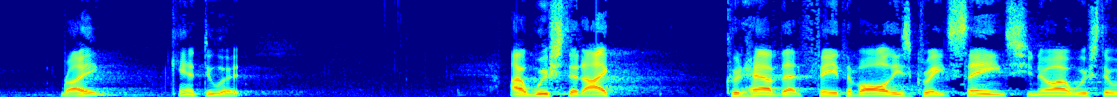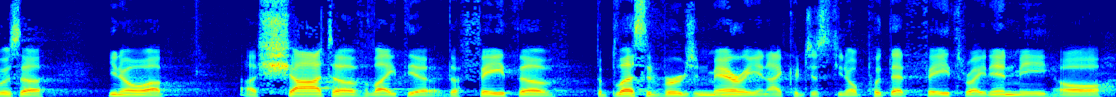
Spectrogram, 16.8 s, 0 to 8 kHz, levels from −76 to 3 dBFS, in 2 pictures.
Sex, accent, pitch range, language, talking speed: male, American, 110-125 Hz, English, 185 wpm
